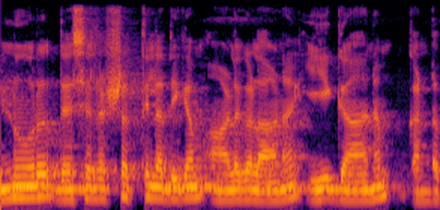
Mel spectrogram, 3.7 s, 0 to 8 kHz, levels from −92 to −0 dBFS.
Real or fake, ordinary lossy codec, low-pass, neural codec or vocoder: real; none; 7.2 kHz; none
